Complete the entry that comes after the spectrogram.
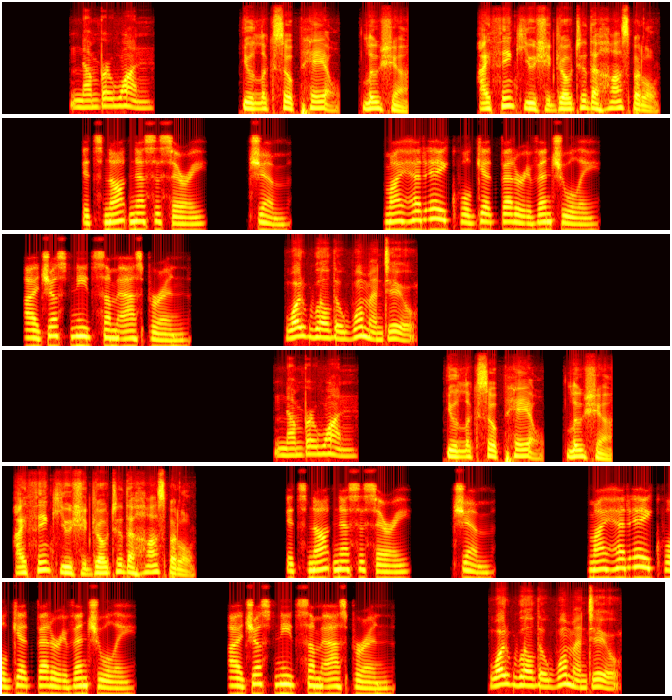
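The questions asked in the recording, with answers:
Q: What will the woman do?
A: Take some aspirin (not go to the hospital)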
